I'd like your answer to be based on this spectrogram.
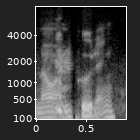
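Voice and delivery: "pooting" with a long oo for pouting. Retold or imitated. Retelling the customer's reply, pouting said as "pooting". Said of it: "Are you pouting?".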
